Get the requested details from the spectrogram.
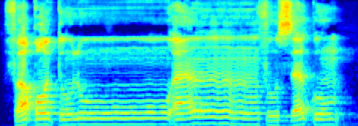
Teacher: فقو قاف کو ہلا کر پڑھنا ہے، تا کو باریک پڑھنا ہے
